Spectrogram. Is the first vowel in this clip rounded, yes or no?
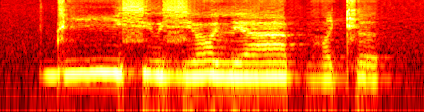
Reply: no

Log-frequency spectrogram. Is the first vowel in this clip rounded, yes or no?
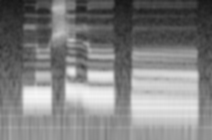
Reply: yes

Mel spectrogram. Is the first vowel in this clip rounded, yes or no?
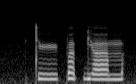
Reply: yes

